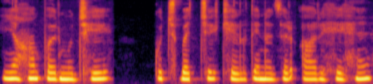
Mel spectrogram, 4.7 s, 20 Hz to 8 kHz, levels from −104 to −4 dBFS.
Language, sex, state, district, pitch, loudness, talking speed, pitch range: Hindi, female, Himachal Pradesh, Shimla, 220 Hz, -16 LUFS, 130 wpm, 210-230 Hz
